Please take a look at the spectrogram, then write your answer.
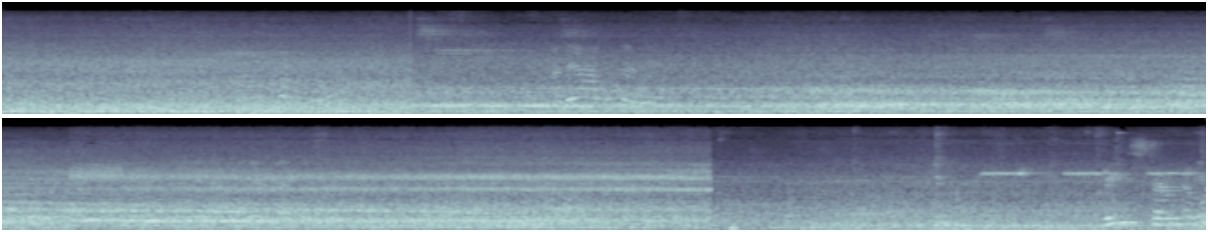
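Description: A train pulls into a station platform with a steady rumbling roar, brakes and wheel squeal rising over the crowd noise, joined near the end by high electronic tones, with people talking faintly in the background.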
